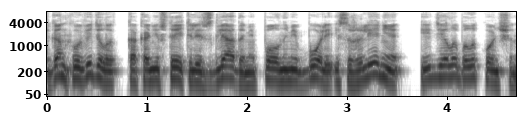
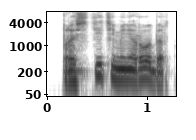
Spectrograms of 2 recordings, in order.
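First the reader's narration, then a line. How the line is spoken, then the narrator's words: Whispered. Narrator (Russian): прошептала она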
